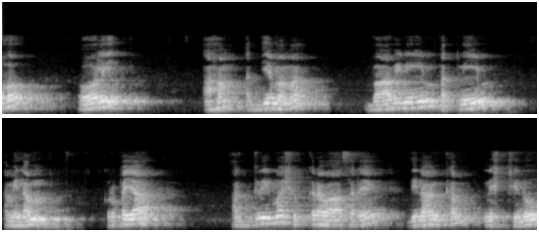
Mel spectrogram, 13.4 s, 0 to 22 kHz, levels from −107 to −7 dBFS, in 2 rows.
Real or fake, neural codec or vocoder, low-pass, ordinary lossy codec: real; none; 7.2 kHz; none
